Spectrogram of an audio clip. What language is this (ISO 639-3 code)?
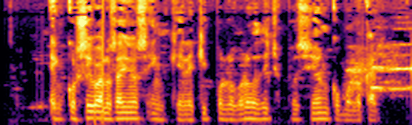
spa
